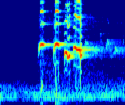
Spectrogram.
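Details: Sooty-headed bulbul song used to lure other bulbuls into singing; a single quick phrase of four liquid chirped notes, dipping then rising, lasting under a second.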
